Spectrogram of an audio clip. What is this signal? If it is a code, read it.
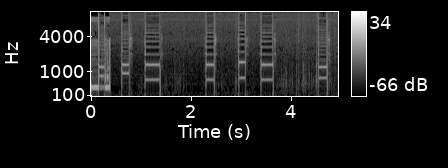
DTMF, heard as telephone touch tones, tones of about 170 ms. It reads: 7022624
